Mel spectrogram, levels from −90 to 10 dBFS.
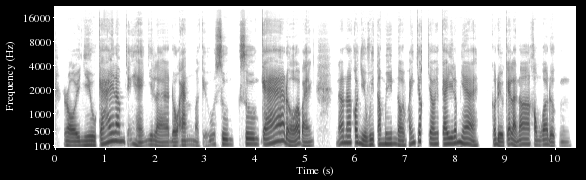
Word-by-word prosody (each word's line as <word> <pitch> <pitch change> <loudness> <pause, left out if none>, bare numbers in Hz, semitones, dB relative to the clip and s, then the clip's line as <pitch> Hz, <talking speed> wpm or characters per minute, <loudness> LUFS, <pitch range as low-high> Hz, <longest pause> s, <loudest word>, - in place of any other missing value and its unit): rồi 110 -1 +2
nhiều 115 +1 +3
cái 185 +11 +2
lắm, 225 -1 +2
chẳng 140 - -14
hạn 95 0 -3
như 130 +1 -4
là 100 -4 -2
đồ 100 0 -1
ăn 120 +2 -3
mà, 105 - -10
kiểu, 130 +8 -12
xương 135 -1 0 0.2
xương 145 -2 +1
cá 190 +11 +3
đồ 110 - +2
á - - +3
bạn, 100 0 -3 0.5
nó 170 +3 -2
nó 180 0 +2
có 185 0 +1
nhiều 135 -9 +2
vitamin 140 +4 0
rồi 120 -3 0
khoáng 160 +7 -4
chất 225 - 0
cho 150 -2 0
cây 150 +1 +3
lắm 180 +4 +2
nha, 150 -10 +1 0.3
có 135 - -2
điều 105 -5 +3
cái 145 - +1
là - - +3
nó 140 +5 -1
không 120 +1 -4
có 135 0 +1
được, 100 -5 -2
ừm, 100 -1 -16
135 Hz, 225 wpm, -23 LUFS, 115-155 Hz, 0.5 s, nhiều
